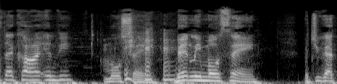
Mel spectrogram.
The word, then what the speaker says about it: Mulsanne: How you pronounce that car, Envy? Mulsanne.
